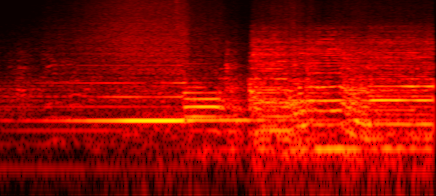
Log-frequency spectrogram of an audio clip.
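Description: Live rock band with electric guitar and bass playing loud. The music drops away at the start, a held note swells up over about a second and a half, and the full band comes back in about two and a half seconds in.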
